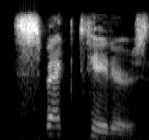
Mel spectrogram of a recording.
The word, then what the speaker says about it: spectators: And our last one here is spectators. Instead of spectators, take off that E. Spectators. Spectators. Okay, one more time. Spectators. All right, remove that E there.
